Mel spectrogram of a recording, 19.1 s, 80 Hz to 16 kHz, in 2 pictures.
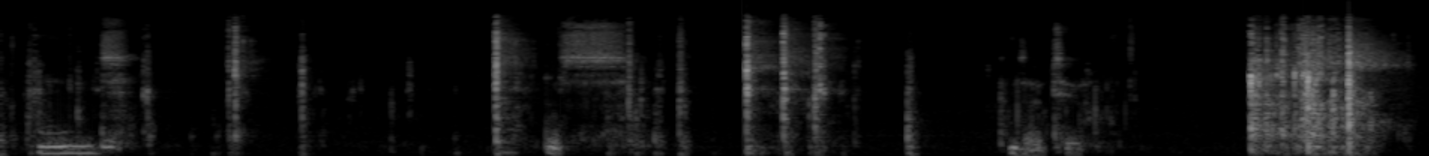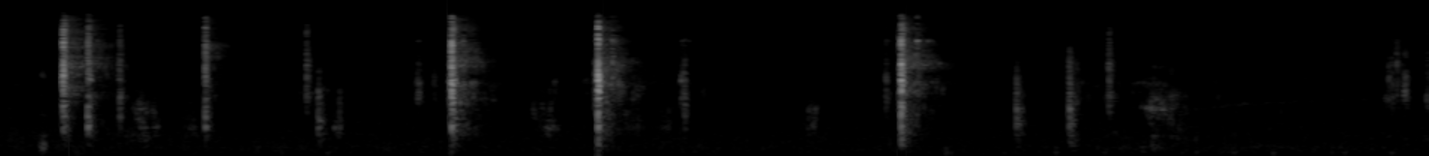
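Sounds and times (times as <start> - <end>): plastic toy parts clicking: 0.1 - 3.6, 4.2 - 5.8, 8.4 - 12.8, 13.4 - 14.2, 15.4 - 17.0, 18.7 - 19.0.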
